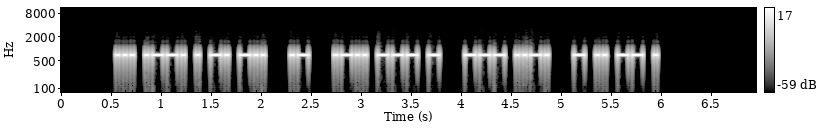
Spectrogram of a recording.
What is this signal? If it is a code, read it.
Morse code, heard as a keyed tone, about 33 wpm, 700 Hz. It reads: SPEND A LOT OF TIME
